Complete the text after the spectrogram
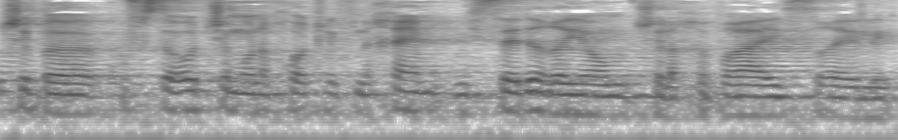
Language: Hebrew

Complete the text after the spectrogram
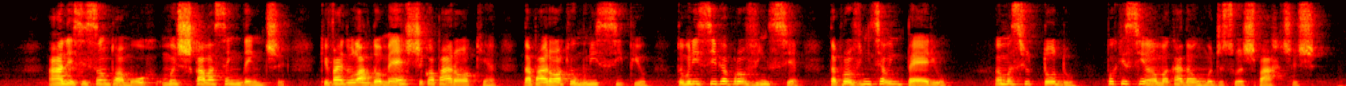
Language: Portuguese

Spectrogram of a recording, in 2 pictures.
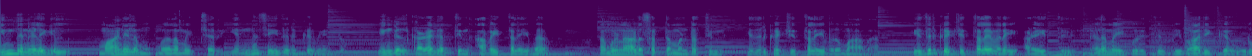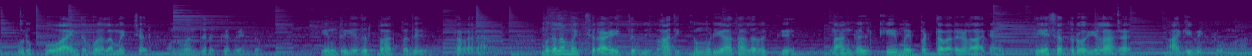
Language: Tamil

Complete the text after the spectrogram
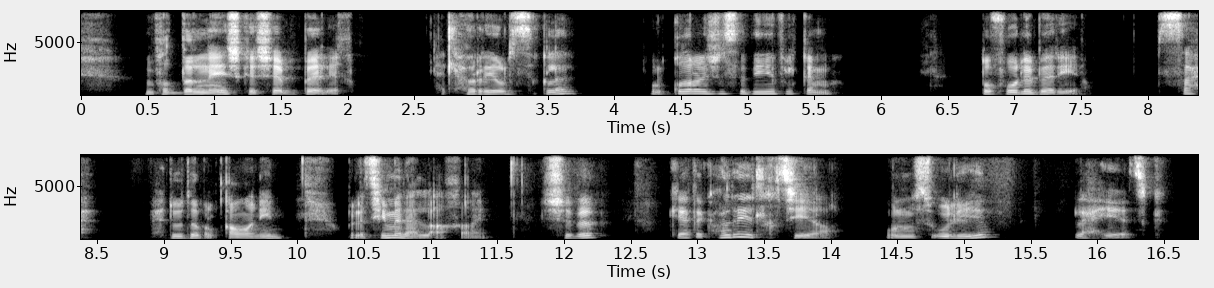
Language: Judeo-Arabic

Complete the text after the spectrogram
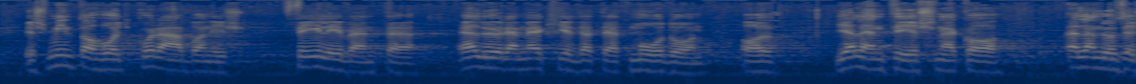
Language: Hungarian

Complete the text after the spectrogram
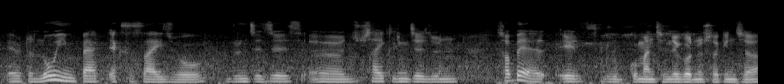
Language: Nepali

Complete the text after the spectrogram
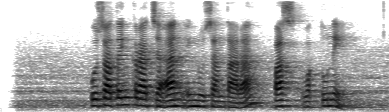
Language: Javanese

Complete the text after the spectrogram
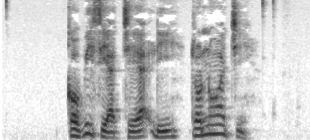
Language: Central Tarahumara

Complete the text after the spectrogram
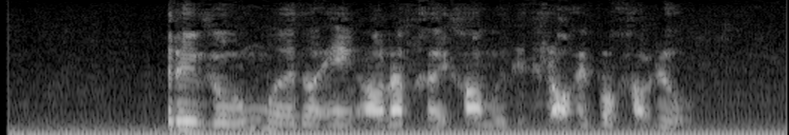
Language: Thai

